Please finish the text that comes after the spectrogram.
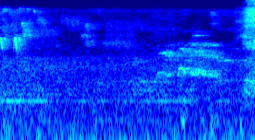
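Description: Faint bird calls outdoors, including a distant rooster's crow, rise above a quiet background with no talking.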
